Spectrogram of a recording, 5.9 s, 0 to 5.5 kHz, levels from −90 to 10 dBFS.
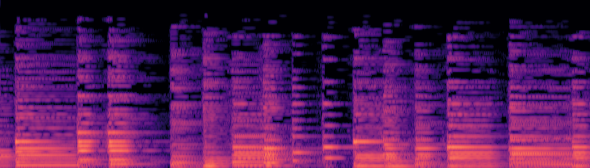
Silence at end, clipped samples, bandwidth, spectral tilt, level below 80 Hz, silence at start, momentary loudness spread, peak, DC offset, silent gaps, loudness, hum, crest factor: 0 s; under 0.1%; 5.2 kHz; -10.5 dB/octave; -40 dBFS; 0 s; 7 LU; -6 dBFS; under 0.1%; none; -23 LUFS; none; 16 dB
